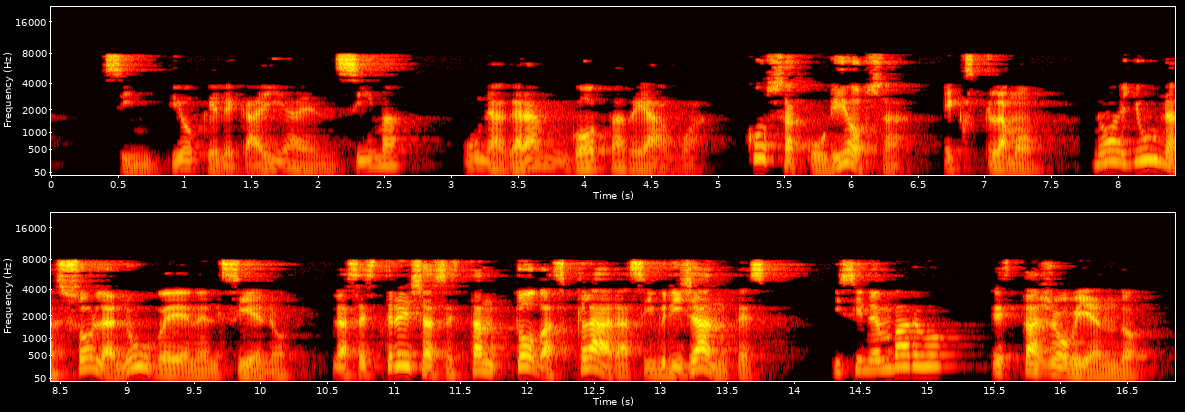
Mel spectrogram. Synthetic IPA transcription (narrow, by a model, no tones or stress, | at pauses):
sint̪jo̞keleka̰iaensima | unaɣɾaŋɡo̞t̪aðea̰ɣwa | kosakuɾjosa̰ | eksklamo̞ | no̞ajunaso̞lanuβe̞ːnelsjelo̞ | lasest̪ɾe̞ʒasest̪ant̪o̞ðasklaɾasiβɾiʒant̪es | isinẽ̞mbaɾɣo̞ | est̪aʒo̞β̞je̞nd̪o̞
